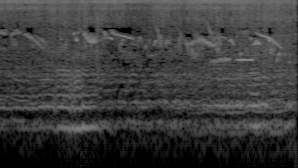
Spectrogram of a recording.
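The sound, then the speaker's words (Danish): A steady drone of bees buzzing as they fly from flower to flower, several insects humming continuously at moderate volume with slight swells, no voices present. “Som summen, siger de små bier, mens de flyver fra blomst til blomst.”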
